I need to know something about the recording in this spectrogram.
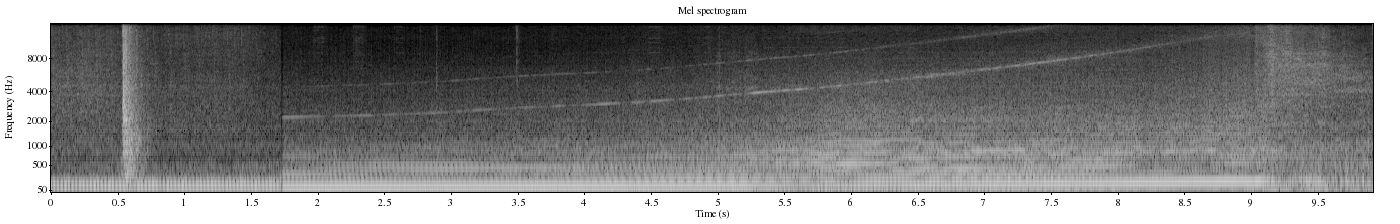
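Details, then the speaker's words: Mitsubishi Evo 10 after fitting new ungapped Autolite plugs, with a looser gap than usual that may blow out under boost: a clean, steady rev climb from idle to high with no stumble; engine runs much better. "She's a freaking ripper. The car runs much better."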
